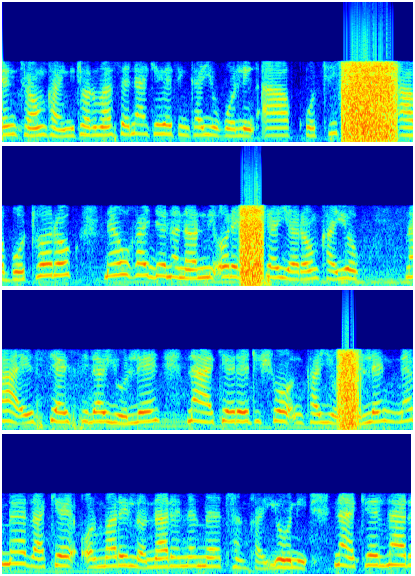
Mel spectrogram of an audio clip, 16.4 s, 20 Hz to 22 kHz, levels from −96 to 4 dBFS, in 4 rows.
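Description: GSM full-rate codec damage runs through the whole speech clip. The codec rebuilds the voice from a vocal-tract filter driven by a sparse pulse train that keeps only one in three excitation samples, so voiced sounds turn buzzy and gravelly. The damage is plainly audible, and the band stops at 3.8 kHz, taking away the air and sibilant detail. The sound fits a 13 kbps full-rate GSM encoding.

Wireless microphone noise hits come at 3.17 to 4.18 s, 6.41 to 6.78 s and 11.32 to 12.01 s, the last just before "nemeeta ake ormarei lonare". In each one the FM radio signal from the microphone fades as reflected paths cancel. Receiver noise then rises, heard as a swish or burst of static. The first hit lasts about a second, and the third about 0.7 s.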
